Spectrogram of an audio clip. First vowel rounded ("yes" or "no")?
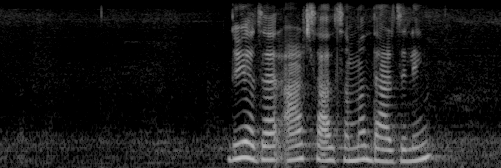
yes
